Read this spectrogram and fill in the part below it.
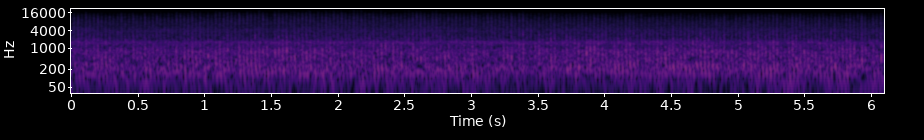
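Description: A VTOL aircraft flies in the video game ArmA 3, its engine a constant dense, steady roar of broadband noise with no variation and no talking.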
